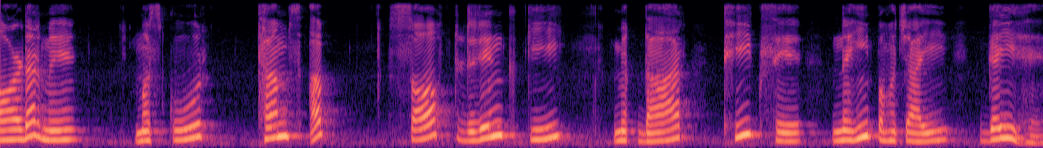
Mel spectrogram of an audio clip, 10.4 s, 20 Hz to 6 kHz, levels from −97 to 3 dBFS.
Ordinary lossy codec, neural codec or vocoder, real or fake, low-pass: none; none; real; 5.4 kHz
